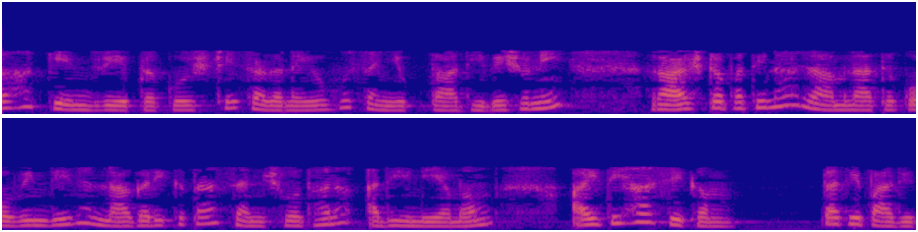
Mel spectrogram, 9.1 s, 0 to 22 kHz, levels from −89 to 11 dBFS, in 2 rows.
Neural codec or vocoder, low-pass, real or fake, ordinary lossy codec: none; 3.6 kHz; real; MP3, 32 kbps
